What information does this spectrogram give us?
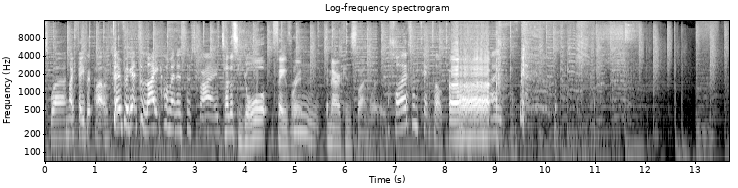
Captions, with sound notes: were my favorite part of this. - Don't forget to like, comment, and subscribe. - Tell us your favorite American slang words. - Find us on TikTok. (groans) (relaxed music)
